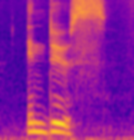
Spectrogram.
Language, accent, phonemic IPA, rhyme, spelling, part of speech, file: English, US, /ɪnˈduːs/, -uːs, induce, verb, En-us-induce.ogg
- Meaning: 1. To lead by persuasion or influence; incite or prevail upon 2. To cause, bring about, lead to 3. To induce the labour of (a pregnant woman)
